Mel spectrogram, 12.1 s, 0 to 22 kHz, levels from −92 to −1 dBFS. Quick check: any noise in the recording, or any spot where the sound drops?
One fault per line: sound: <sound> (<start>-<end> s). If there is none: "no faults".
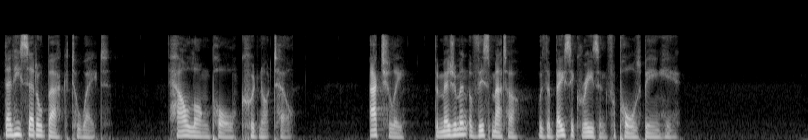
no faults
